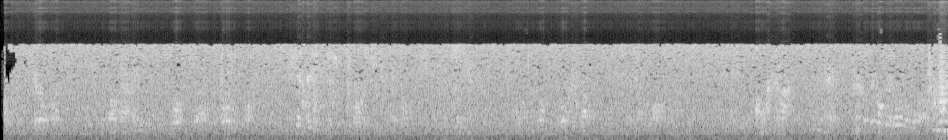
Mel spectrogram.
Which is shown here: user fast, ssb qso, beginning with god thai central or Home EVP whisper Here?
Home EVP whisper Here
